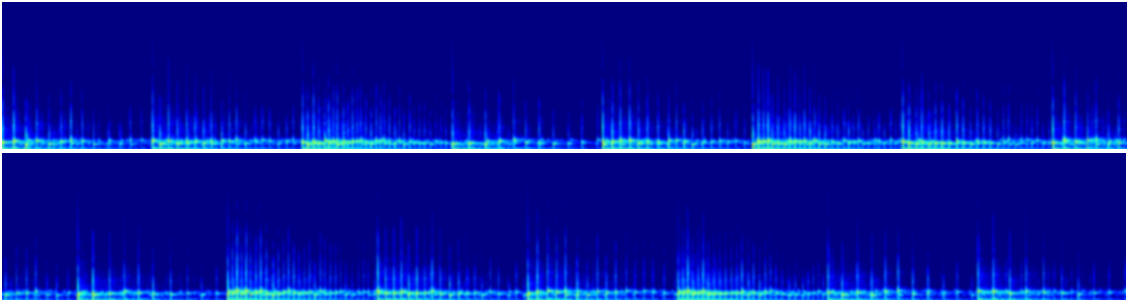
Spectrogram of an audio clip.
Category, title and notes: Soundscapes > Synthetic / Artificial
Blip Blop ambient made out of a drum sample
